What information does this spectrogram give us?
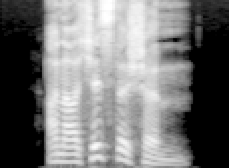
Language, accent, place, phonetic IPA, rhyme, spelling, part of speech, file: German, Germany, Berlin, [anaʁˈçɪstɪʃm̩], -ɪstɪʃm̩, anarchistischem, adjective, De-anarchistischem.ogg
- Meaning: strong dative masculine/neuter singular of anarchistisch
